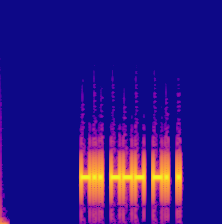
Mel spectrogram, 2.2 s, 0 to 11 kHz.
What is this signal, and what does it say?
Morse code, heard as a keyed tone, about 40 wpm, 700 Hz. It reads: DONE
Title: Sets of 5 Words Encore - New Word Drill - 40wpm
